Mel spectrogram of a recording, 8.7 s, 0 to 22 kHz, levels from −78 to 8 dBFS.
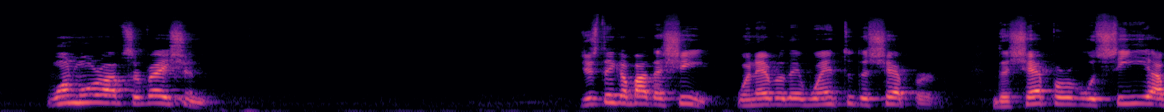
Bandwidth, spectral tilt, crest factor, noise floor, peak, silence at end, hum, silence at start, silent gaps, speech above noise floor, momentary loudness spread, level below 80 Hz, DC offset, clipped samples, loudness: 14 kHz; -2 dB/octave; 22 dB; -70 dBFS; -4 dBFS; 0 s; none; 0.35 s; none; 47 dB; 12 LU; -74 dBFS; under 0.1%; under 0.1%; -23 LUFS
